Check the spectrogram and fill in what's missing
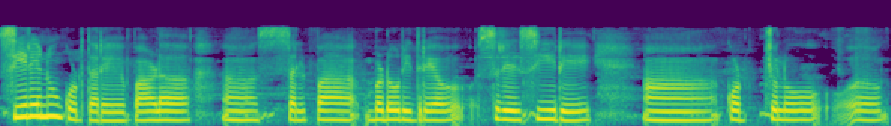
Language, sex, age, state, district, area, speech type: Kannada, female, 30-45, Karnataka, Gadag, rural, spontaneous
